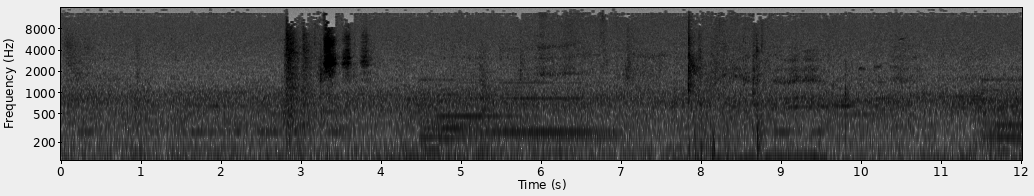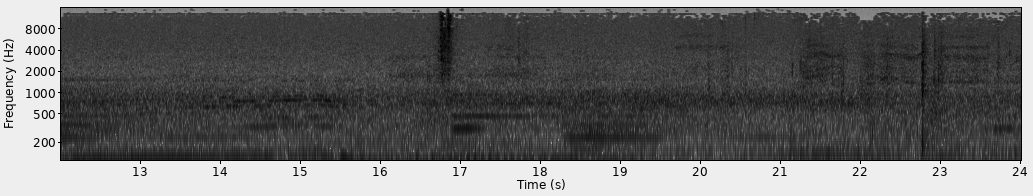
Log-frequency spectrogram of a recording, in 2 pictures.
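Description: Wind buffeting the microphone as a steady low rumble, with a few sharp knocks spread through it and faint, held low tones that come and go through the middle.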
